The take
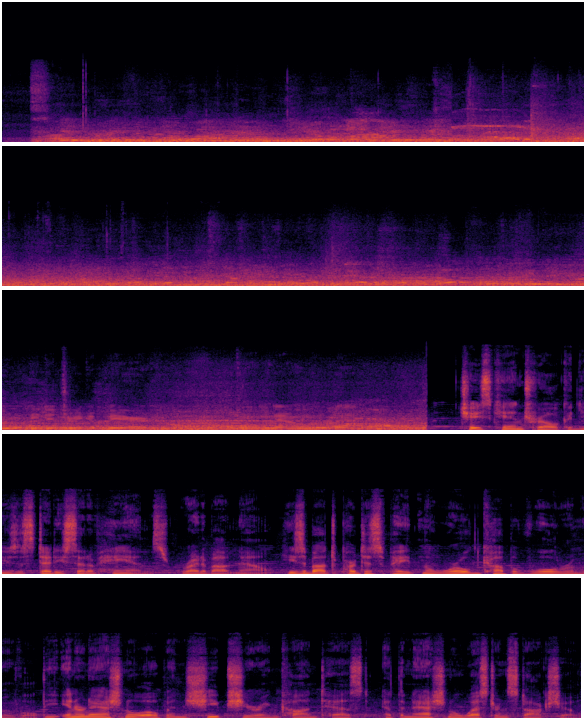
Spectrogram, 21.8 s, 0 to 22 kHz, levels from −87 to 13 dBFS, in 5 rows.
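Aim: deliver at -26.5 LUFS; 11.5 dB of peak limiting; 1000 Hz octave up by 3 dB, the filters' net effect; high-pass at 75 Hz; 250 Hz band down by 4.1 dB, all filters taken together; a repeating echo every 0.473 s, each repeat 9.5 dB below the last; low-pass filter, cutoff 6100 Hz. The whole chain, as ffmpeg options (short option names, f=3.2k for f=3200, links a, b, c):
-af "highpass=75,lowpass=6.1k,equalizer=f=250:t=o:g=-6,equalizer=f=1k:t=o:g=4.5,alimiter=limit=-24dB:level=0:latency=1,aecho=1:1:473|946|1419|1892:0.335|0.111|0.0365|0.012,volume=7dB"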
